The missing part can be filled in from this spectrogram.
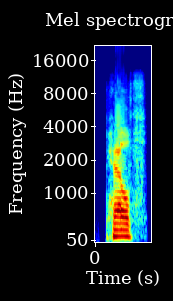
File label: "pelf", American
